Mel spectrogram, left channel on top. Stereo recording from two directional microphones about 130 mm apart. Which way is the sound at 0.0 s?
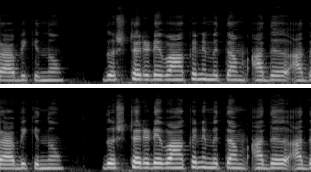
25° right (ahead or behind).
